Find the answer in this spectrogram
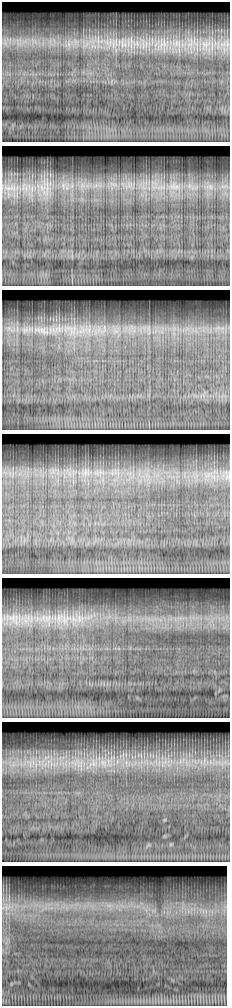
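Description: Small stationary engine running steadily, turning a chain-and-sprocket drive to the wooden rollers of a sugarcane crusher. It gets slightly quieter near the end.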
